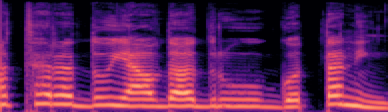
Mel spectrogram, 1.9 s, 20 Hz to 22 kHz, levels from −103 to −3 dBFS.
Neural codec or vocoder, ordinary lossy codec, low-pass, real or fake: vocoder, 48 kHz, 128 mel bands, Vocos; none; 19.8 kHz; fake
